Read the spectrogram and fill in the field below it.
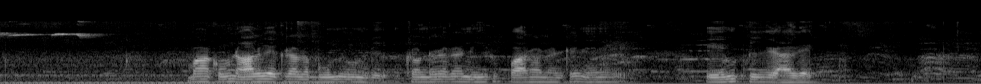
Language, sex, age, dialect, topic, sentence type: Telugu, male, 51-55, Telangana, agriculture, question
